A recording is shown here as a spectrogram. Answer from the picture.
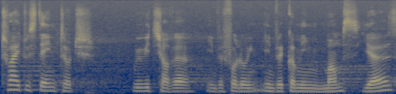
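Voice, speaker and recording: With a French accent, a man keeps fairly even intonation and a dark, mellow tone at a moderate pace. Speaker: speaker at an award ceremony. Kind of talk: ceremonial speech.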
